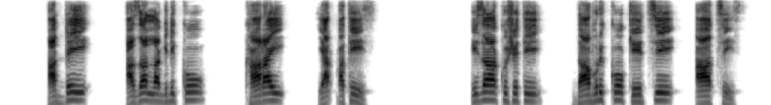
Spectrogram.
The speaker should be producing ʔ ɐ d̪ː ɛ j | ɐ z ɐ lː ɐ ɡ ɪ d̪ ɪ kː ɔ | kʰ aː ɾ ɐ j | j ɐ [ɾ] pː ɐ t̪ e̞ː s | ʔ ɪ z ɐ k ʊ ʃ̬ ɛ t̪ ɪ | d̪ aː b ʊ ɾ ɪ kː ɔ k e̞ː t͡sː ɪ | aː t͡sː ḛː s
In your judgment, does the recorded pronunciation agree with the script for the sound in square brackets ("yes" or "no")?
yes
